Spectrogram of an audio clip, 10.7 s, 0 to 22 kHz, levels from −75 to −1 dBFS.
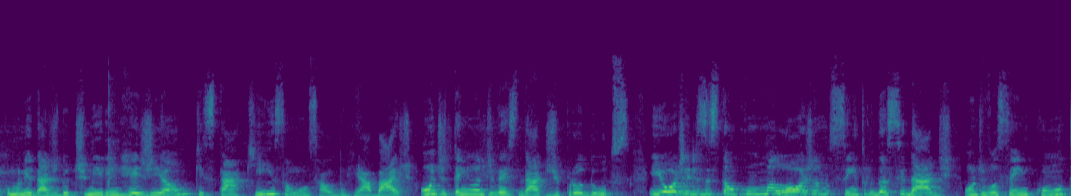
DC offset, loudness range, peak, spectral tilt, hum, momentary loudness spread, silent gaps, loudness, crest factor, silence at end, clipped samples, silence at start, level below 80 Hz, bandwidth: under 0.1%; 2 LU; -8 dBFS; -5 dB/octave; none; 8 LU; none; -25 LUFS; 18 dB; 0 s; under 0.1%; 0 s; -66 dBFS; 14.5 kHz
